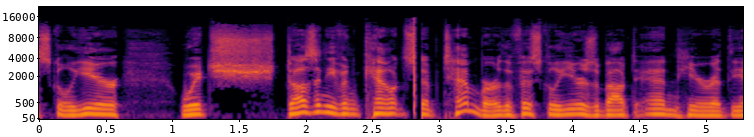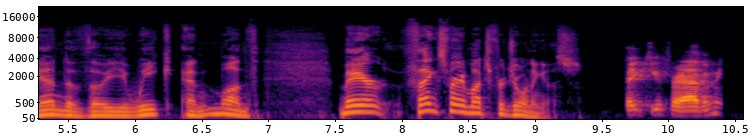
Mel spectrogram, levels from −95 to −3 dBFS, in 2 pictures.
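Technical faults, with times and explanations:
2.79–2.86 s, wireless microphone squelch dropout: just after "which doesn't even count", the radio link fades and the receiver's squelch shuts the output, leaving a hole of near silence of about 56 ms before the speech returns as the signal recovers.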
